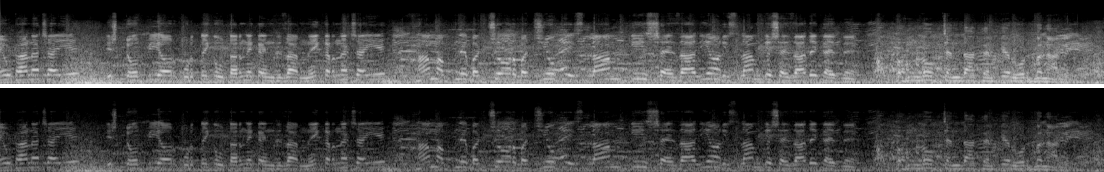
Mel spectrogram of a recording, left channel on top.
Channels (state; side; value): quieter; right; 15.6 dB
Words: اٹھانا چاہیے، اس ٹوپی اور کرتے کے اترنے کا انتظار نہیں کرنا چاہیے۔ ہم اپنے بچوں اور بچیوں کے اسلام کی شہزادیاں اور اسلام کے شہزادے کہتے ہیں، تو ہم لوگ چندہ کر کے روڈ بنا لیں۔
